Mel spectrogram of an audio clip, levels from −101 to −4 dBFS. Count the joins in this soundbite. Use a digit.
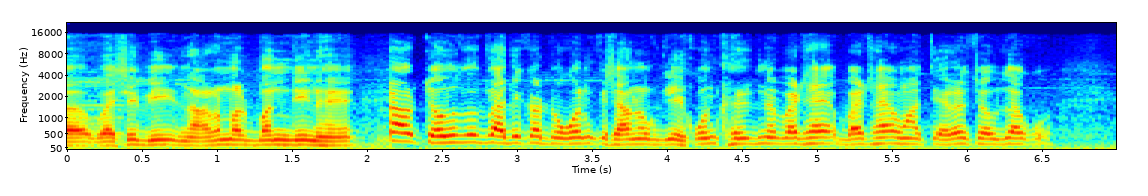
1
